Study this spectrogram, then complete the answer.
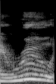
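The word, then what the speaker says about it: Ryu: Yeah, this is a photo that came out of a paper by Rue and colleagues last August of 2024. Rue is spelled R-Y-U.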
